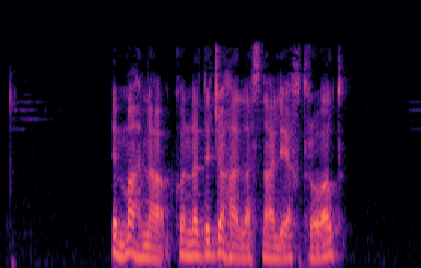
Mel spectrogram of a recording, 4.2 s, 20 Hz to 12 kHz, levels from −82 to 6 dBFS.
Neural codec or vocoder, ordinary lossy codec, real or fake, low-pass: none; AAC, 64 kbps; real; 7.2 kHz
